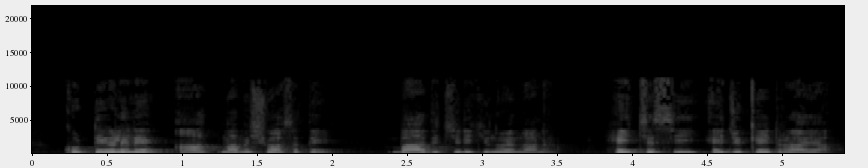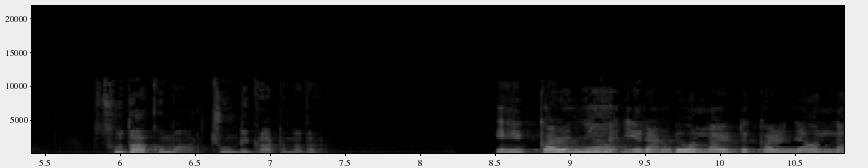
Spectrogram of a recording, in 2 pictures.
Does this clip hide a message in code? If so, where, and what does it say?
No.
